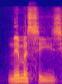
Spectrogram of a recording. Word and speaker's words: nemeses: And then Gaffgarian said, "It's pronounced nemeses, you bludgers."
